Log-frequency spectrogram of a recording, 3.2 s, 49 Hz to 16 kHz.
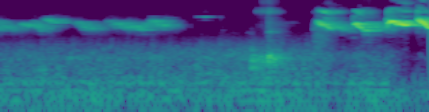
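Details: Oriental white-eye giving tiong aw song, 25 January 2022, having slept late the night before: soft, thin warbled phrases first, then a sudden loud burst of sharp, high chirped notes.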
